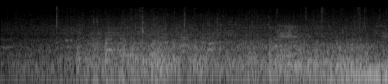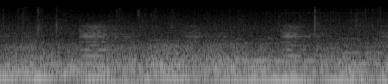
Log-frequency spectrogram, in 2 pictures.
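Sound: heavy rain downpour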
